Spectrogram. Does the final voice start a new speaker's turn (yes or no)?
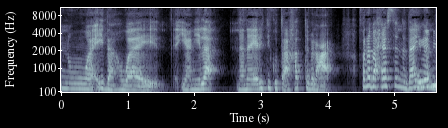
yes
